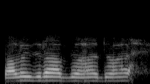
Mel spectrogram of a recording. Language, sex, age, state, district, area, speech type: Kashmiri, male, 45-60, Jammu and Kashmir, Anantnag, rural, conversation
